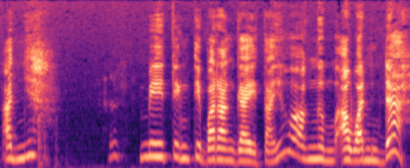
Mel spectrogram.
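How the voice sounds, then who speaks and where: A woman's voice: a little high, expressive, measured pace. A woman with an Ilocano accent acting an approving, inquisitive village woman in radio drama dialogue. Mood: earnest.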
